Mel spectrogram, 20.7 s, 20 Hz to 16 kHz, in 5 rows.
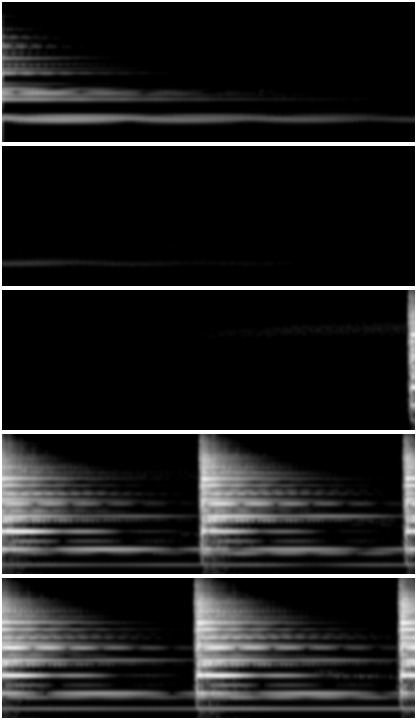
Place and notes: Rue Henri Dupuis, Saint-Omer, France - St-Omer - Pas de Calais - Carillon de la Cathédrale
St-Omer - Pas de Calais
Carillon de la Cathédrale
Petit échantillon des diverses ritournelles automatisées entre 10h et 12h
à 12h 05 mn, l'Angélus.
